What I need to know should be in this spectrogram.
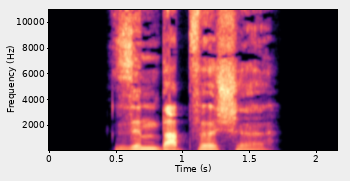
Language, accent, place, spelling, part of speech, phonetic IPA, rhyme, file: German, Germany, Berlin, simbabwische, adjective, [zɪmˈbapvɪʃə], -apvɪʃə, De-simbabwische.ogg
- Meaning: inflection of simbabwisch: 1. strong/mixed nominative/accusative feminine singular 2. strong nominative/accusative plural 3. weak nominative all-gender singular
